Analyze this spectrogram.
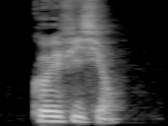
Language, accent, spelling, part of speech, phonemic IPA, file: French, France, coefficient, noun, /kɔ.e.fi.sjɑ̃/, LL-Q150 (fra)-coefficient.wav
- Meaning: coefficient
